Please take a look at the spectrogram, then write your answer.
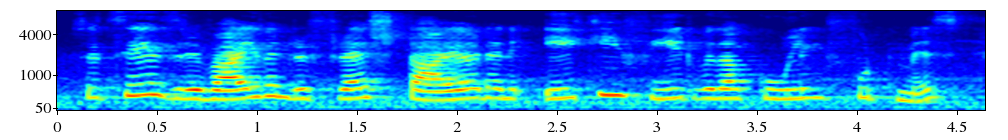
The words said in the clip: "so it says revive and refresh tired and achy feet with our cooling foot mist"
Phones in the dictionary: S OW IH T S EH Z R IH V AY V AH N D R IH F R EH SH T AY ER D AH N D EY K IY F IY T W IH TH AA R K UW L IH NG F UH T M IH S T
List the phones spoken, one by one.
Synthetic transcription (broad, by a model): S OW IH T S EH Z R IH V AY V AH N D R IH F R EH SH T AY ER D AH N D EY K IY F IY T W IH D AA K UW L IH NG F UH T M IH S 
